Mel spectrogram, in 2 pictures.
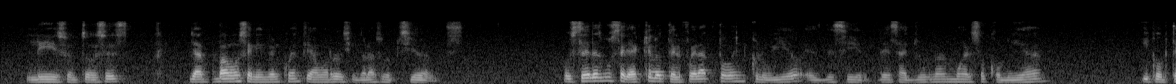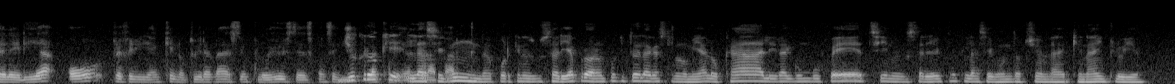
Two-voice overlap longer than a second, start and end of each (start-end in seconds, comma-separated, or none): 15.1-16.4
